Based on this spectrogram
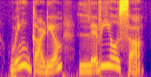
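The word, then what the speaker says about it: Wingardium Leviosa: रॉन चिढ़कर मंत्र बोलता है विंगार्डियम लेवियोसा। और हरमाइनी उसे फौरन ठीक करती है। अरे लेवियोसा नहीं इसका उच्चारण है विंग गार्डियम लेवियोसा।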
